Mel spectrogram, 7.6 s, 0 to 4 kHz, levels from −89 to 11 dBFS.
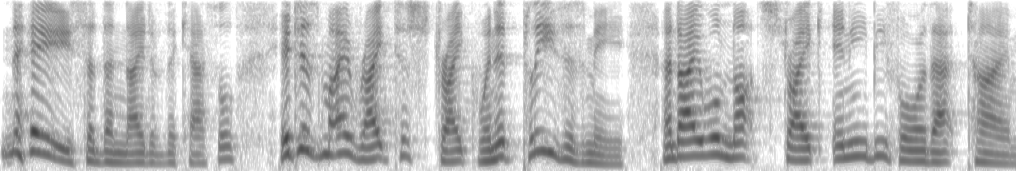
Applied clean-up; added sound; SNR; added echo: none; none; none; none.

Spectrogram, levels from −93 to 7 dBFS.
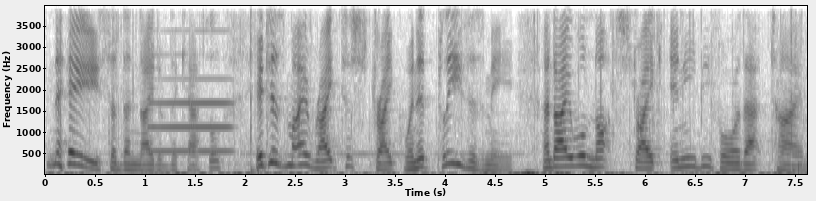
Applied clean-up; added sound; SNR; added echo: none; Wind instrument, woodwind instrument + Crackle; 5 dB; none.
